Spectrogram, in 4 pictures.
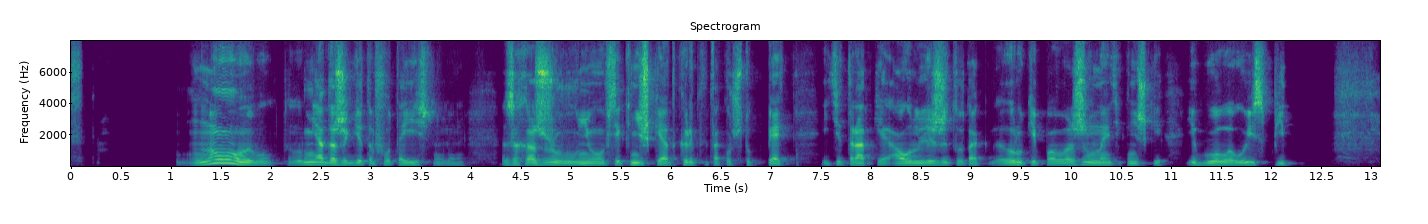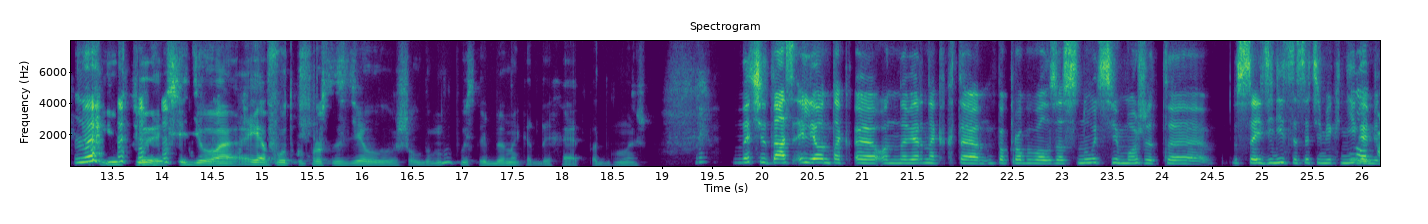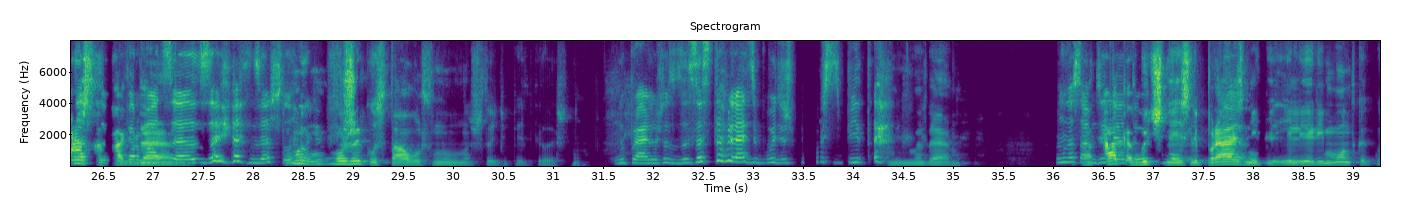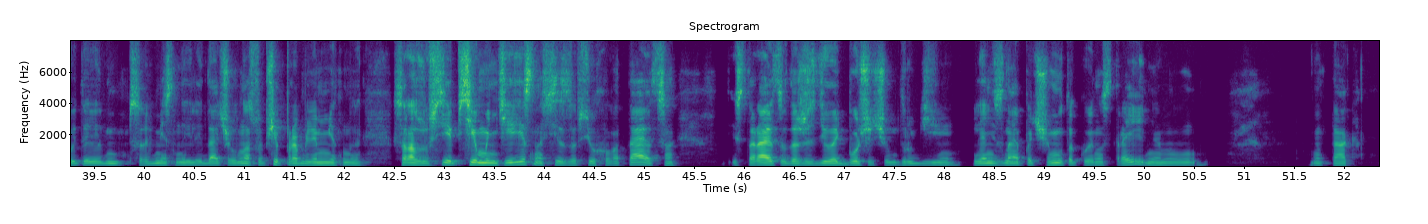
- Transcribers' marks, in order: other background noise; laugh; chuckle; tapping; laughing while speaking: "зая зашла в него"; laughing while speaking: "Ну, правильно, что ж, заставлять будешь, пусть спит"; chuckle
- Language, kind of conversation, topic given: Russian, podcast, Как вы распределяете домашние обязанности в семье?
